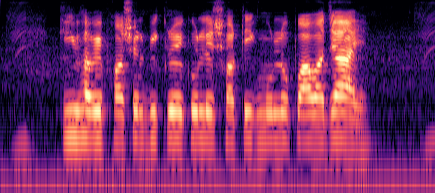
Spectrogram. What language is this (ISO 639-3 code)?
ben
